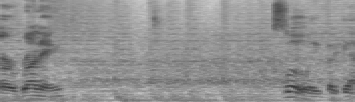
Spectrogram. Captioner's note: crowd Noises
